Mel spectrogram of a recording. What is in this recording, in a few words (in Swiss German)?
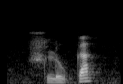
"schlucke", alsace; vin; avaler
